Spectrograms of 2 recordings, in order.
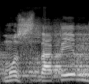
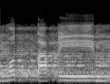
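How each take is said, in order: First: The word has an s sound before the t. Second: The word has a doubled t sound instead. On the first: The speaker calls it right. "mengganti sin" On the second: The speaker calls it wrong. "pada ta"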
